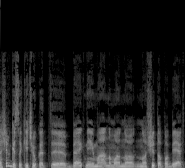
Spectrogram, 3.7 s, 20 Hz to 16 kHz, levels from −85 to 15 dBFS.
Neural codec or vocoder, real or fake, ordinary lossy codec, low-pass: vocoder, 48 kHz, 128 mel bands, Vocos; fake; MP3, 48 kbps; 14.4 kHz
